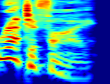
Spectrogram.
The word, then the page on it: ratify: British English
